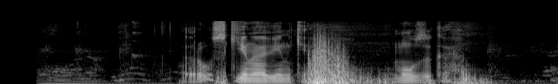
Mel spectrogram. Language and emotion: Russian, neutral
